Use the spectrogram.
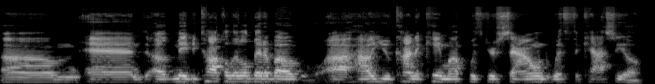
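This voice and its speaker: A man's voice: medium pitch, little pitch movement, unhurried, bright, forceful tone, rough recording. A man hosting a music podcast in a casual, friendly way, rambling a bit with many fillers. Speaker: podcast host. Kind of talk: casual interview chat.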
